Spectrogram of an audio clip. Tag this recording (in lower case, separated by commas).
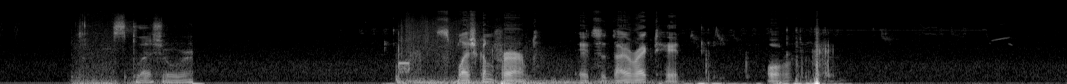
speech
